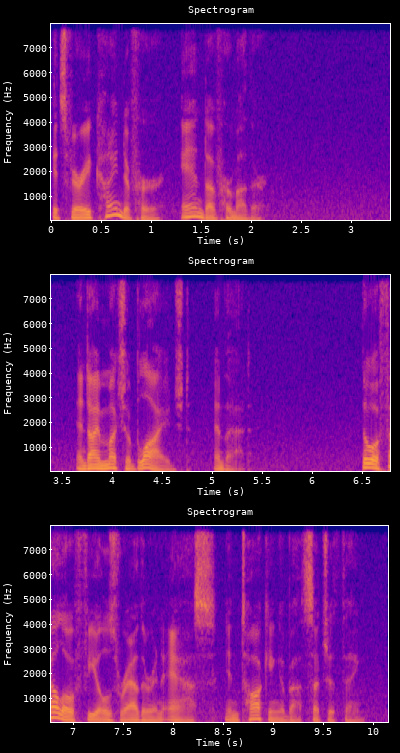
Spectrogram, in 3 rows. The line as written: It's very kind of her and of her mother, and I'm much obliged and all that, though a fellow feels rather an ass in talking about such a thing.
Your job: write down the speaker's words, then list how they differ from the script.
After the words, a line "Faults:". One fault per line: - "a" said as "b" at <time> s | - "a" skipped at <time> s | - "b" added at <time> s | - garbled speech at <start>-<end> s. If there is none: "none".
It's very kind of her and of her mother, and I'm much obliged and that, though a fellow feels rather an ass in talking about such a thing.
Faults:
- "all" skipped at 5.2 s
